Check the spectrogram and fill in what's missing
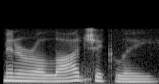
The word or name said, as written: mineralogically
